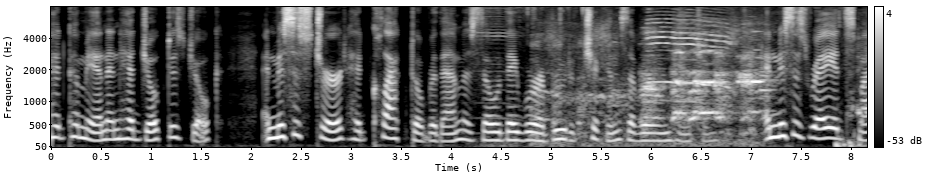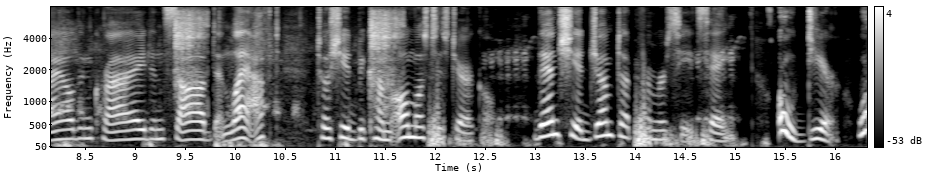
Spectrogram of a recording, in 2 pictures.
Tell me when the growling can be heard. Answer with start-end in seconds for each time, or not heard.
not heard.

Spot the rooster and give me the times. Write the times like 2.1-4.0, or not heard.
4.8-7.2.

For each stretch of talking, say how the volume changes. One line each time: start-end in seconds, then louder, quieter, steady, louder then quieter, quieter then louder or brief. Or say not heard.
0.0-16.2 steady.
